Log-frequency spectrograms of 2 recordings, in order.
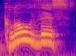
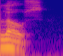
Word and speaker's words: clothes: Слово «одежда», и оно читается «clothes». То есть многие его говорят clothes, как написано, но по факту оно читается как слово закрывать, то есть как close.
